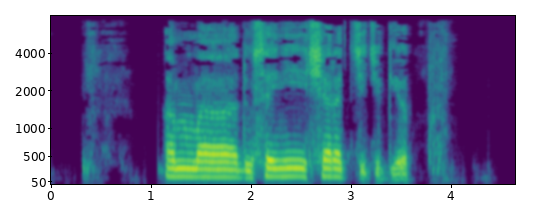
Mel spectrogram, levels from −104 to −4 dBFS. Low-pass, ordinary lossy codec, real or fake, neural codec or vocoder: 7.2 kHz; MP3, 32 kbps; fake; codec, 16 kHz, 4.8 kbps, FACodec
